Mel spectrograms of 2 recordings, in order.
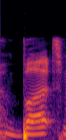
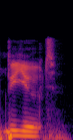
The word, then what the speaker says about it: Butte: Okay, Square Butt, Montana. Okay, it's actually pronounced Butte.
